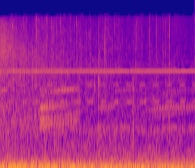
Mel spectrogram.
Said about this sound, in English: Explosions.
